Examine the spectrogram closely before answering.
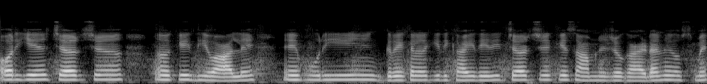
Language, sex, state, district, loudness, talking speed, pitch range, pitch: Hindi, female, Uttar Pradesh, Muzaffarnagar, -18 LUFS, 195 wpm, 195-215 Hz, 210 Hz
